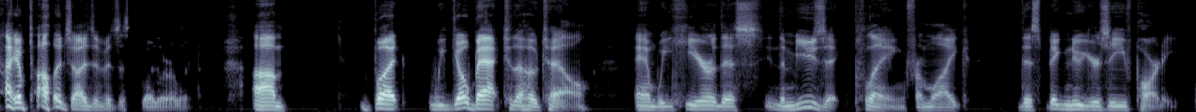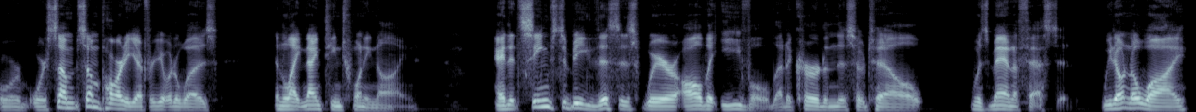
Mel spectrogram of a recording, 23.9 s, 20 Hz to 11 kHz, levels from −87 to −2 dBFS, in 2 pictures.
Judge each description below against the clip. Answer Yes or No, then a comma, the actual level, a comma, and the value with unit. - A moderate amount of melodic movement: Yes, average, 3.6 semitones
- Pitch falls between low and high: No, low, 105 Hz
